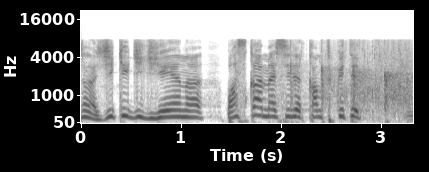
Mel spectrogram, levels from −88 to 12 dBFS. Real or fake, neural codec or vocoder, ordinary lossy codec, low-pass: real; none; none; none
